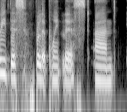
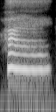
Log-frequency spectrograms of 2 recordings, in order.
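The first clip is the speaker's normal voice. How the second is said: high small voice; 9 semitones higher, 7 dB quieter than usual. Retold or imitated. Her own reply on the phone.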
